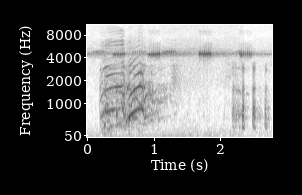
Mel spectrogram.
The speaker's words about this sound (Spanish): Que nada más a lo lejos se escucha ya los grillos afuera, en bastante.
